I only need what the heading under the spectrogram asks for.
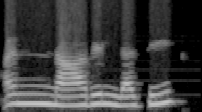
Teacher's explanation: زی میں دیکھیں یائے مدہ ہے 2 حرکت لمبا ہوگا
